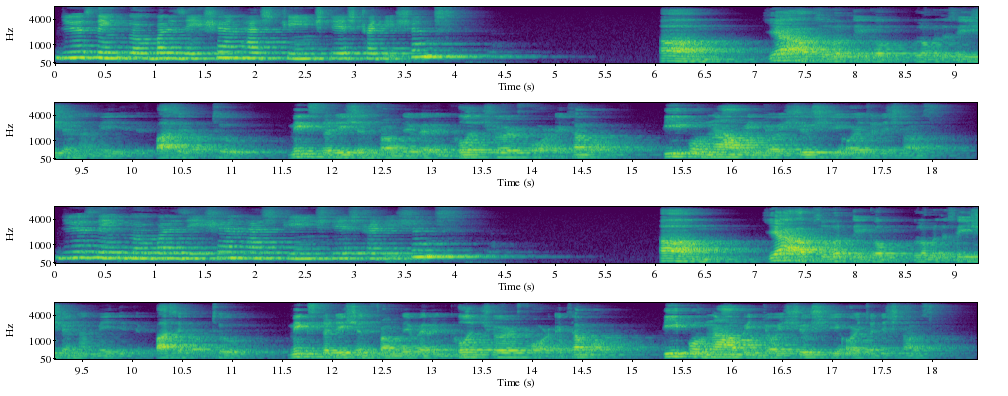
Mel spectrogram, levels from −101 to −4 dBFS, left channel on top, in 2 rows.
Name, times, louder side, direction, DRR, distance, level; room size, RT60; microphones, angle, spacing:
voice 1, 0.0-4.0, left 2 dB, 50° left, 3 dB, 0.4 m, -23 dB
voice 2, 6.0-6.5 7.1-9.8 10.2-11.1 11.6-14.8 15.3-18.0, right 2 dB, 25° right, 1 dB, 0.4 m, -24 dB
3.3 x 2.6 x 3.0 m, 1.4 s
head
